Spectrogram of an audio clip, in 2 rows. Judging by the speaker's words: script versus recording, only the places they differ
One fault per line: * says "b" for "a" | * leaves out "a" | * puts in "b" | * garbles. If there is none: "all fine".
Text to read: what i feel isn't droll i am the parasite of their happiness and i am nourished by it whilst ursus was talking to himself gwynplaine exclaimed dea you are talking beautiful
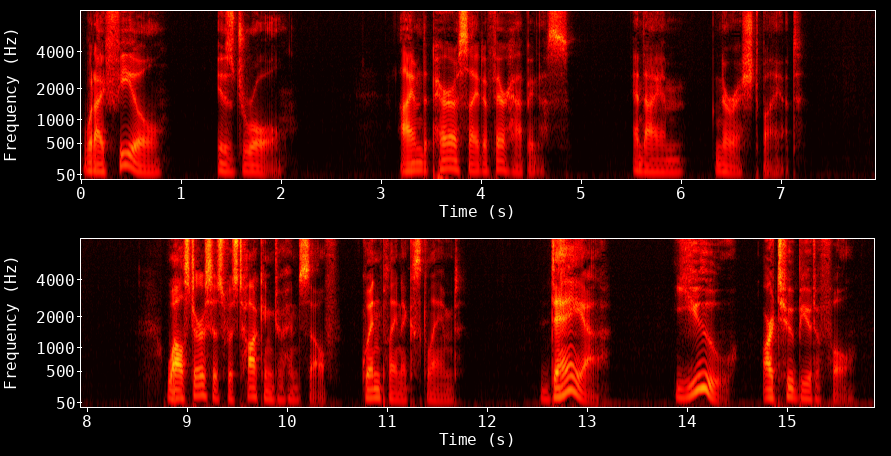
* says "is" for "isn't"
* says "too" for "talking"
